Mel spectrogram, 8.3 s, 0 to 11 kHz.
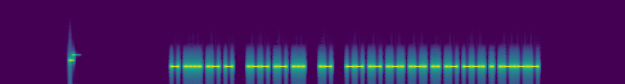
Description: Morse code, heard as a keyed tone, about 40 wpm, 700 Hz. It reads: THAT WAS A MARRIAGE.
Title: Sentences from Top 800 Words 40wpm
